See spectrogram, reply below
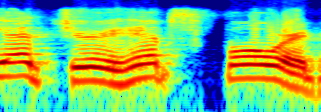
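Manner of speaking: very high, high-pitched screaming. Retelling screaming at a son during his track race: retelling own screaming. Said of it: "I'm screaming at him".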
